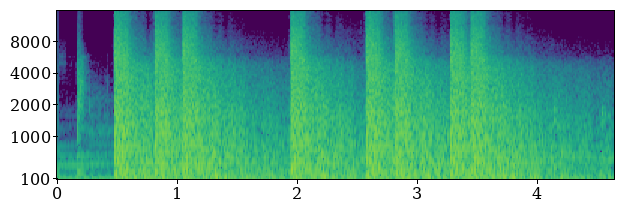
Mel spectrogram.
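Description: A firing squad's rifles discharge in a loud volley, a burst of sharp, close gunshots followed by several more cracks at uneven intervals, with no voices.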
